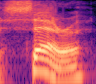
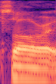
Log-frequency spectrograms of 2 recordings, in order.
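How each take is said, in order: First: "Sarah" said as SAIR-uh; first vowel of "Sarah" as in "air"; SAIR-uh pronunciation. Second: "Sarah" said as SAH-ruh; SAH-ruh pronunciation. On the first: Host placing the customer at the counter, "Sarah" as SAIR-uh. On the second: Host ruling out the other name, "Sarah" as SAH-ruh. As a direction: open "ah" in the first syllable of "Sarah". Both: Shown as a demonstration. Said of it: "not Sarah".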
